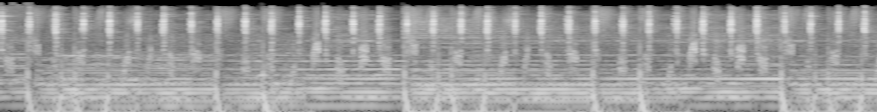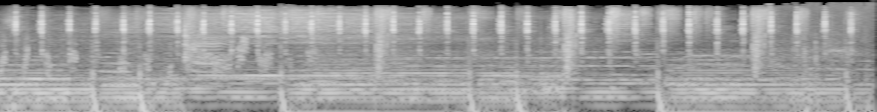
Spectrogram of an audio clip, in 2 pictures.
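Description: A steady ticking countdown pulses over a looping music bed during a riddle in a food quiz, the sharp, regular clicks moving at a brisk tempo and staying fairly loud throughout, with no voices.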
